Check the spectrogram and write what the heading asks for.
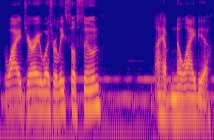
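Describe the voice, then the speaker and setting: A man speaking as a detective in a documentary interview, recounting case facts in deliberate, official phrasing. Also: on the low side, fairly even intonation, soft background music.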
